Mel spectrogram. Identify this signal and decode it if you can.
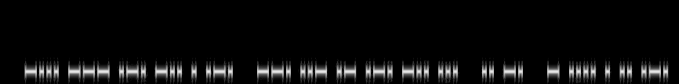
Morse code, heard as a keyed tone, about 33 wpm, 600 Hz. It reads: BORDER GUARDS IN THEIR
